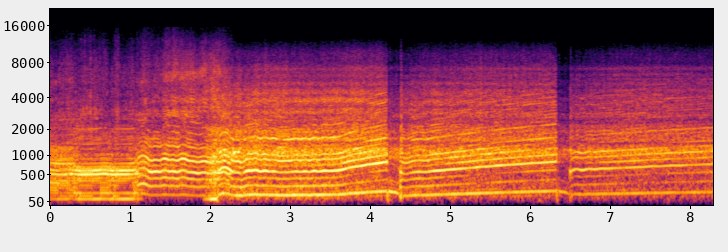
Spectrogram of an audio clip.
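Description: Lamborghini Aventador S's naturally aspirated V12 accelerating hard, its note climbing with the revs. The pitch drops suddenly twice, about four and six and a half seconds in, as it shifts up, then it runs on at steadier revs.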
